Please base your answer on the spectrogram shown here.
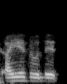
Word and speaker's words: Valladolid: I bungled it, and I bungled it in the normal English manner. My Spanish friends will chastise me, I'm sure. It's taken me years to pronounce it properly. Like, it's one of those ones, even in Spanish, I constantly, Valladolid.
